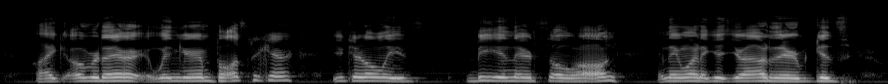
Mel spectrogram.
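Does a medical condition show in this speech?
Yes: cerebral palsy; wheelchair user.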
